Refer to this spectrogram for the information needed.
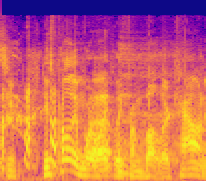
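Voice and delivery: tickled by your own joke; amused laughing. Real, not acted. Panelist ribbing a candidate's campaign photos, laughing.

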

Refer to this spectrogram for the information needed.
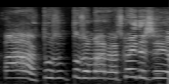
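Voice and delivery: high, loud brush-off from a thrilled mate; excited mate. Retold or imitated. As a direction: wave it off and hug him.

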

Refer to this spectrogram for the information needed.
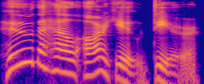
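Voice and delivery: high, slow sugary voice; sweet-sour old lady. A narrator's reading. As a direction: drawl it with fake sweetness. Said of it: "Wiener asked".

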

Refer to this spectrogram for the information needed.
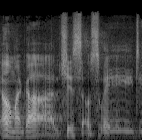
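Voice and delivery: soft, drawn-out lovestruck gush; mock swooning. Acted lovestruck teenager melting over crush.

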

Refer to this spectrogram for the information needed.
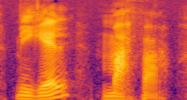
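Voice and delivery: slow "Maza" said "Matha" with a lisp; "Maza" with a Castilian th sound; Spanish pronunciation. Shown as a demonstration. For the Spaniards, mock Castilian "Maza". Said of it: "para los españoles".

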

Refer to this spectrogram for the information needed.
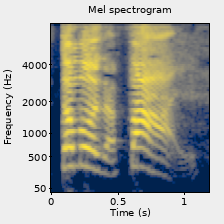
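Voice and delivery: loud emphatic declaration. Real, not acted. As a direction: shout the verdict out. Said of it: "and you'll see why Dumbledore's a five".

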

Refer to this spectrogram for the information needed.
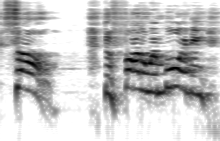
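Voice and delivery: usual speaking voice

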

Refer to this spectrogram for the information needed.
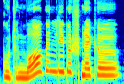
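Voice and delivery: high, loud greeting called out; cheerful call. A narrator's reading. Fox rushing past the snail, calling out good morning. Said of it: "rief er".

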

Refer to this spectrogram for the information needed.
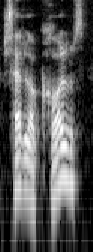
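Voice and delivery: slow, incredulous rising question; astonished echo. A narrator's reading. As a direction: repeat the name in disbelief, drawn out. Shocked echo of a feared name.

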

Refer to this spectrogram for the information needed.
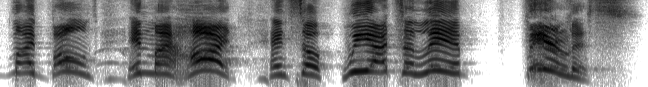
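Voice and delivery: loud, high preacher's call; full-force preaching. Acted. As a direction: preach it out to the whole church.

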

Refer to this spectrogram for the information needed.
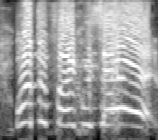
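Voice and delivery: put-on a kid stunned by the recoil; shocked outburst. Kid shocked by rifle recoil, high loud outburst.

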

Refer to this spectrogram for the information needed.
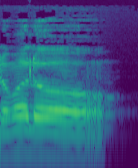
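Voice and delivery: usual speaking voice

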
